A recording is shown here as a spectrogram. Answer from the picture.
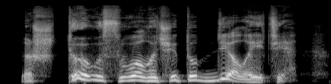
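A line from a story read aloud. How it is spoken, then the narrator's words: Hissing. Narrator (Russian): прошипел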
